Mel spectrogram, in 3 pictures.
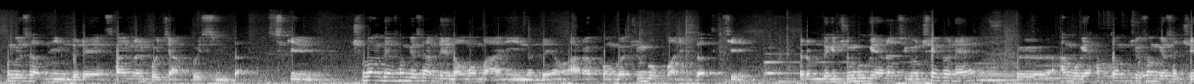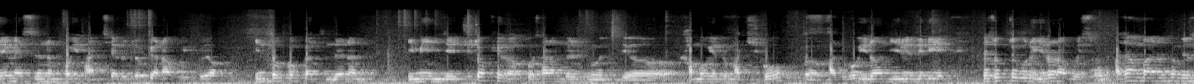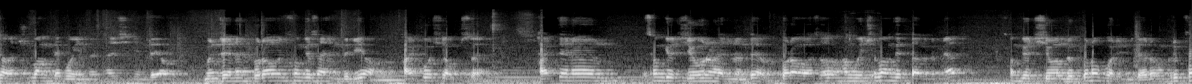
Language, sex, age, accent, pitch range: Korean, male, 20-39, native, 130-180 Hz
